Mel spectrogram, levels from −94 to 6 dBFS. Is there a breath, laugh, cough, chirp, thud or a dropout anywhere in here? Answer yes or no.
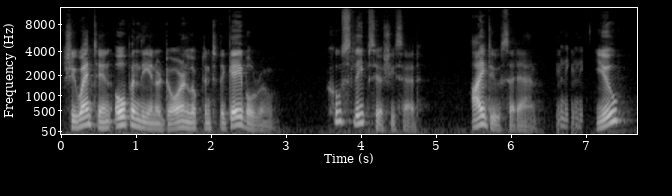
yes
